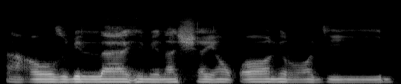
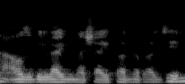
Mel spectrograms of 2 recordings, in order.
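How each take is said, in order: First: It is recited slowly with each sound carefully articulated. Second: It is recited carelessly, without careful articulation. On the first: The speaker calls it right. "masuk mahrajnya ya" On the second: The speaker calls it wrong. "kan asal ya"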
